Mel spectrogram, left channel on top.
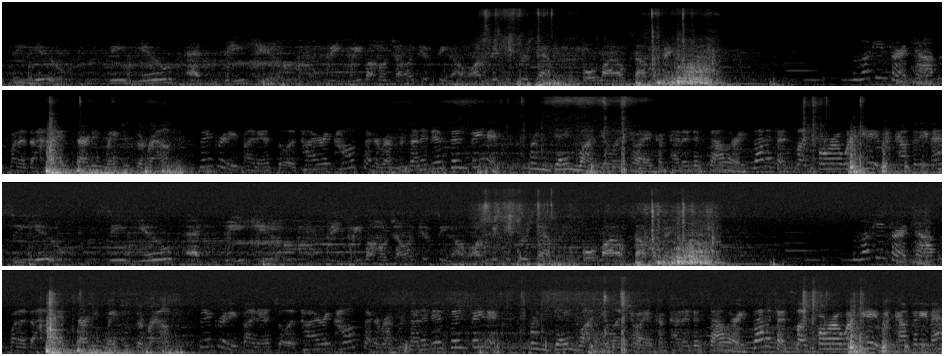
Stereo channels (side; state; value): right; noise; hiss, 8 dB below the sound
